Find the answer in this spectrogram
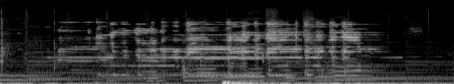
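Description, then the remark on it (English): A phone rings with a melodic, chiming ringtone, its bright electronic notes repeating steadily over a busy background with some voice and a low thump midway. “Sorry about the phone.”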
